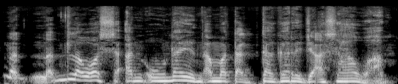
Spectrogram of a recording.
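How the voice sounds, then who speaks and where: A man's voice: a little high, very animated, a little slow, over music. A man with an Ilocano accent playing a concerned elderly father questioning his grown daughter in a radio drama, grave in manner. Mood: worried.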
